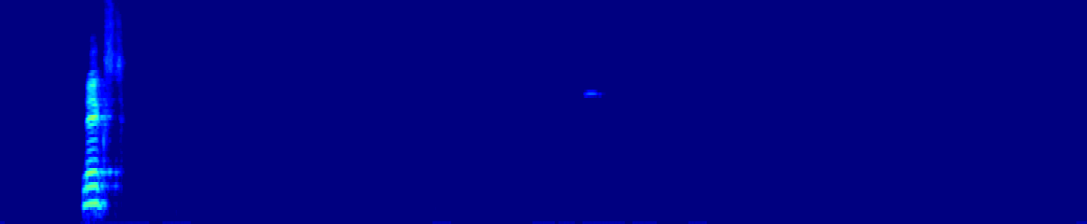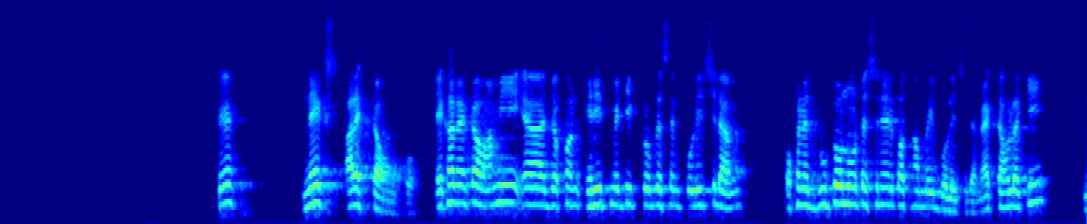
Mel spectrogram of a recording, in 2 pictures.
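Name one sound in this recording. A man speaks clearly and calmly, close to a microphone, explaining.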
